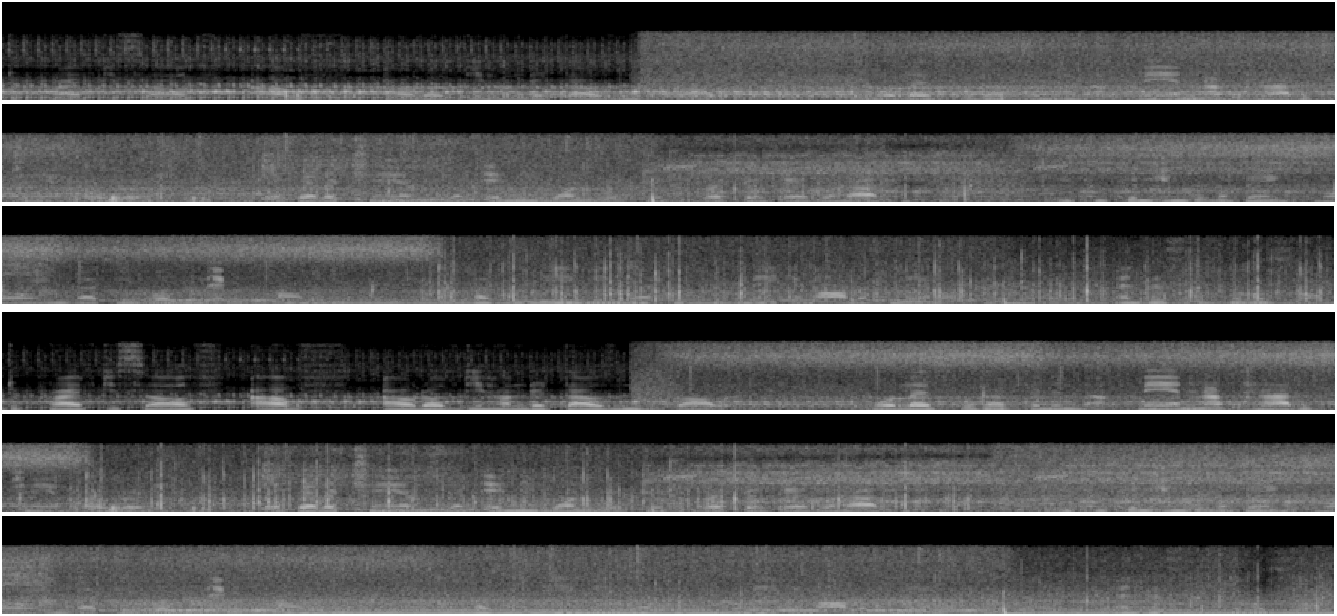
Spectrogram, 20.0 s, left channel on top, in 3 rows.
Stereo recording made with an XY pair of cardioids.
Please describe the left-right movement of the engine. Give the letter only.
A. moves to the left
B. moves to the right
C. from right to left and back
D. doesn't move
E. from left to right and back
B.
